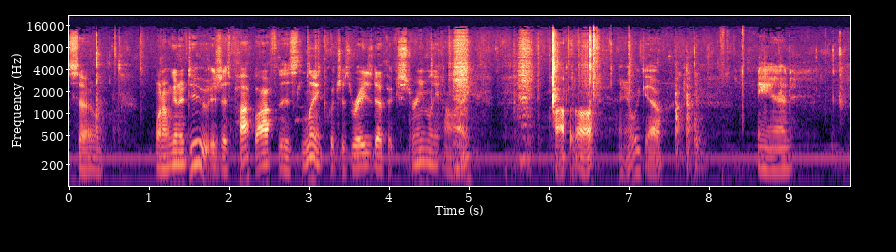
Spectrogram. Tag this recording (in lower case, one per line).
inside a small room
speech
